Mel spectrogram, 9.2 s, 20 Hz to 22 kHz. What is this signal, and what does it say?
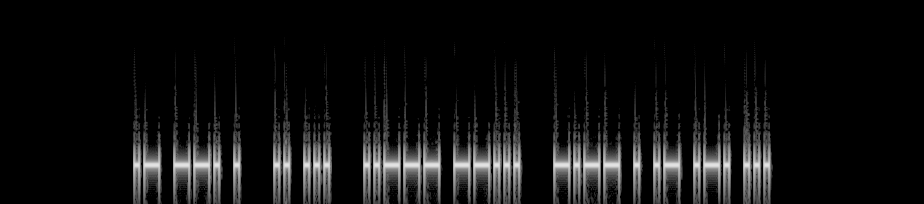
Morse code, heard as a keyed tone, about 24 wpm, 700 Hz. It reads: AGE IS 27 YEARS
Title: Speed-Racing Common QSO Phrases - 20wpm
